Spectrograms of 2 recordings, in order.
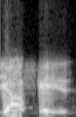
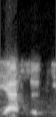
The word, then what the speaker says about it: Yasuke: I'm just gonna say it's Yasuke. That's how you say it, not Yasuki. It's Yasuke.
